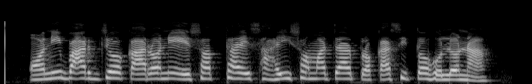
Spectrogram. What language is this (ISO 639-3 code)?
ben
